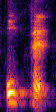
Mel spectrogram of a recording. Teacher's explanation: So open is actually stressed on the first syllable. That's why when you add the inflection ing, so it doesn't need letters doubling, as in you can pronounce or spell that as in opening.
